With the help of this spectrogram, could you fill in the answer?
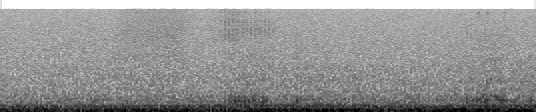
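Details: Heidi, an older adopted house cat, purring under massage, a low continuous rumble with a brief soft swell near the middle.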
